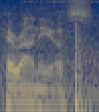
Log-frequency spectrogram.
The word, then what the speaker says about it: Geranios: Uh but it's pronounced Heranios, so the G is more of an H.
